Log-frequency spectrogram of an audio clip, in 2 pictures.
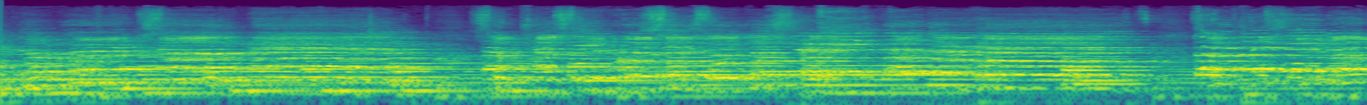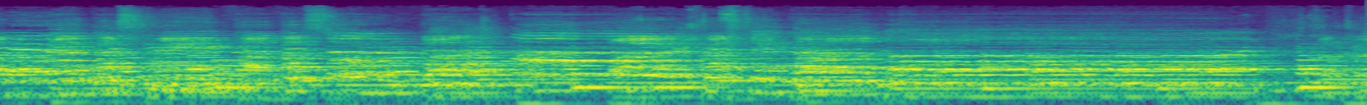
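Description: Mixed-voice church choir singing an anthem with piano accompaniment, pausing briefly between phrases about three and eight seconds in.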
